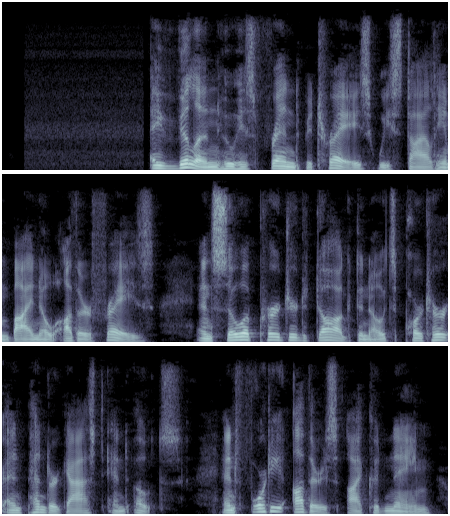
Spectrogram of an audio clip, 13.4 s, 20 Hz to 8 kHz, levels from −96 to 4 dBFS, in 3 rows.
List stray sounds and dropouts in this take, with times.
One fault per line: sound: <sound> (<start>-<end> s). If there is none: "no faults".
no faults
